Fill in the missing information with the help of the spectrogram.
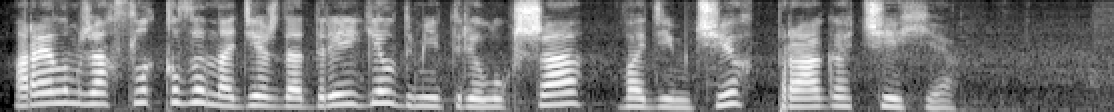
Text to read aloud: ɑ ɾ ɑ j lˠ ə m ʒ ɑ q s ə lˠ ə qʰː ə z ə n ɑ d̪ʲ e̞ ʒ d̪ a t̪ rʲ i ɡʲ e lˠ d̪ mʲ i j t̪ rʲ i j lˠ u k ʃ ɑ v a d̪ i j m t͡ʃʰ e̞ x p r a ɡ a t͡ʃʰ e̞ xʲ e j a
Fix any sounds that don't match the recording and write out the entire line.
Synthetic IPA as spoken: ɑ ɾ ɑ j lˠ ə m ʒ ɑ q s ə lˠ ə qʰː ə z ə n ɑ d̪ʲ e̞ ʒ d̪ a d̪ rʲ e ɡʲ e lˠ d̪ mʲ i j t̪ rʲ i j lˠ u k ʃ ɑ v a d̪ i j m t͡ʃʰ e̞ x p r a ɡ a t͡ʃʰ e̞ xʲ i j a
